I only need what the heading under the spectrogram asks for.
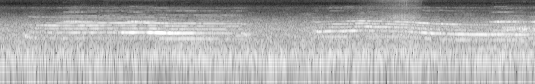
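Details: Domestic cat, angry and attacking a kitten, giving two long, loud, harmonically rich wailing meows, the first falling slightly, the second rising then falling, over background hum.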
